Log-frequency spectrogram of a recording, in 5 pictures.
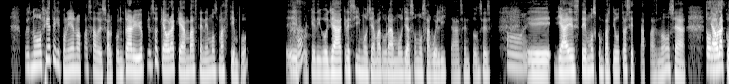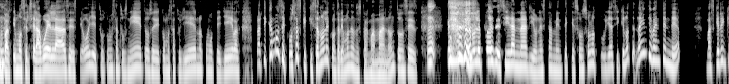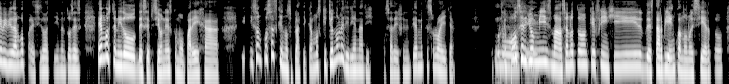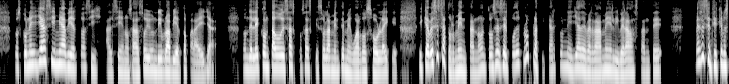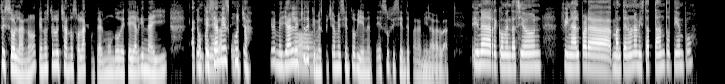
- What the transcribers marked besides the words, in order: other background noise; chuckle; laugh; inhale
- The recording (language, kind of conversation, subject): Spanish, podcast, ¿Qué consejos tienes para mantener amistades a largo plazo?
